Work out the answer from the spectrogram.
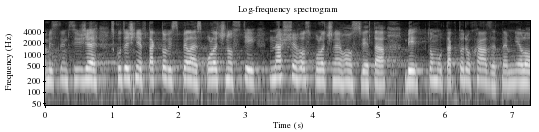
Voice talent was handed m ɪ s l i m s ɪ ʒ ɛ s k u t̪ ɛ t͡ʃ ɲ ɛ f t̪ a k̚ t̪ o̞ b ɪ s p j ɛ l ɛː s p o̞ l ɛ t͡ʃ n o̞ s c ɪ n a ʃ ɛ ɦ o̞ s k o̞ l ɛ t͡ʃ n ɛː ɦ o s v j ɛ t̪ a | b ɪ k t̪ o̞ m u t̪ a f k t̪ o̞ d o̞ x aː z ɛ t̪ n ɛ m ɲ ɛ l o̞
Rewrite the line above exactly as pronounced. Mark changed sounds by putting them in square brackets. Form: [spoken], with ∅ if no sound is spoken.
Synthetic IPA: m ɪ s l i m s ɪ ʒ ɛ s k u t̪ ɛ t͡ʃ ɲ ɛ f t̪ a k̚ t̪ o̞ [v] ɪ s p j ɛ l ɛː s p o̞ l ɛ t͡ʃ n o̞ s c ɪ n a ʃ ɛ ɦ o̞ s [p] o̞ l ɛ t͡ʃ n ɛː ɦ o s v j ɛ t̪ a | b ɪ k t̪ o̞ m u t̪ a [∅] k t̪ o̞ d o̞ x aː z ɛ t̪ n ɛ m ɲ ɛ l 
